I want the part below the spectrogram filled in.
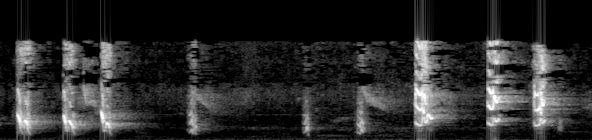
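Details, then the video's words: Kecial kombo, its lively song used as a lure and song model for other birds: a quick triple of bright chirps, thinner spaced notes, then loud sharp high calls in a brisk sequence. "BURUNG KECIAL KOMBO CUCAK KOMBO ROLL TEMBAK GACOR || UNTUK PANCINGAN BUNYI BURUNG BAHAN MANTAP"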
